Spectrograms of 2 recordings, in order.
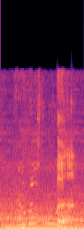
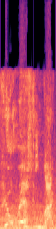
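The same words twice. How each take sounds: First: It is said flatly, without much energy. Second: It is said with lively, animated energy. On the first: "You're like" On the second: "Got some motion"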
